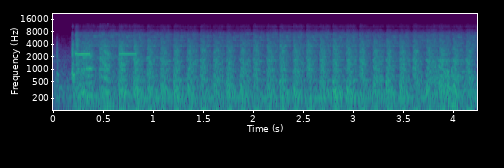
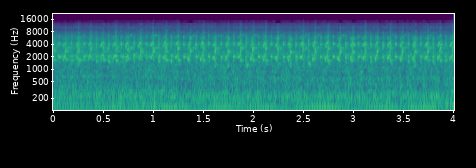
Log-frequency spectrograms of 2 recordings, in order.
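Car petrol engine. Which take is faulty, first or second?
first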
